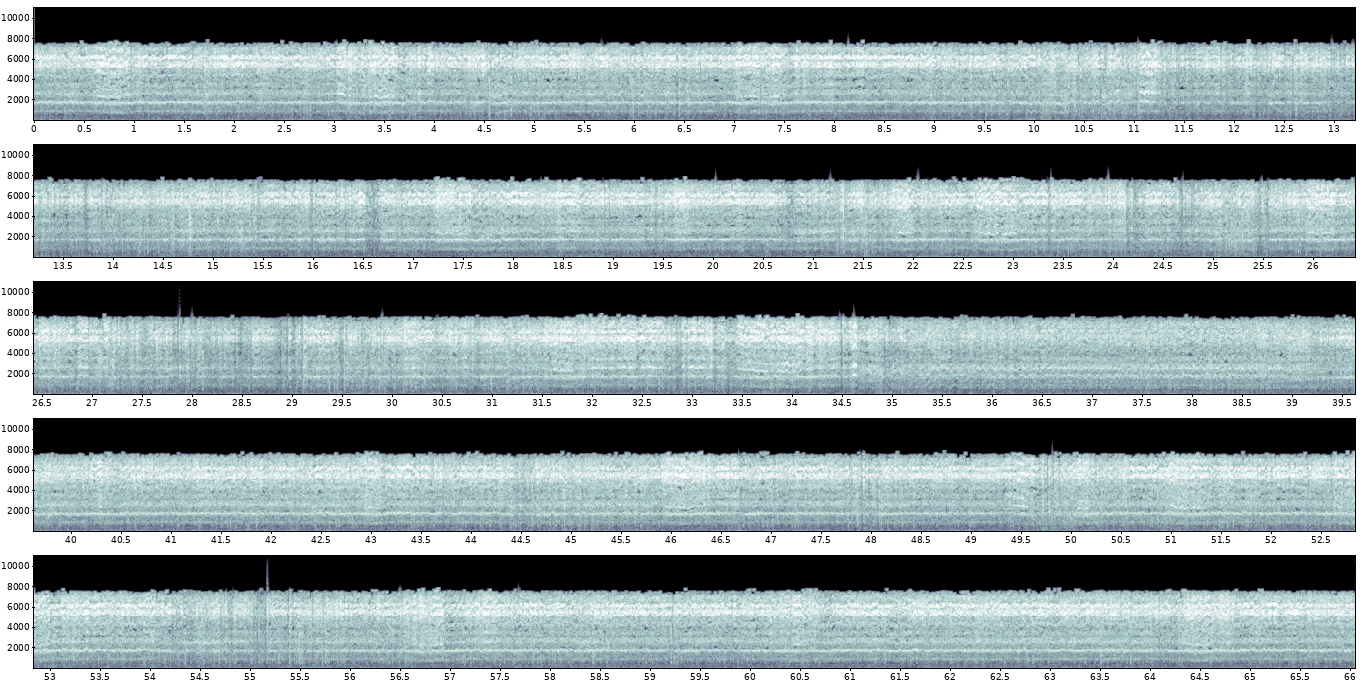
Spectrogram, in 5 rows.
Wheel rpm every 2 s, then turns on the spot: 230, 230, 230, 230, 230, 230, 240, 230, 230, 230, 230, 230, 230, 230, 230, 230, 230, 200, 190, 210, 230, 230, 230, 230, 230, 220, 230, 230, 230, 230, 230, 230, 230.
none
